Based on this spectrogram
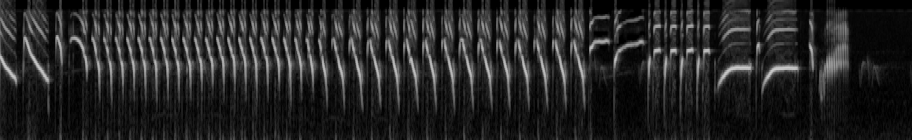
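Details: Canary in full song, a long rolling 'cuit cuit' performance used as a lure to get young or silent canaries singing: rapid falling chirps repeated in a fast, even trill, then a few higher separate whistles and a sudden stop.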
